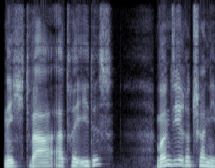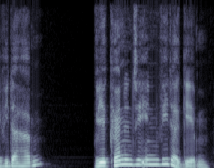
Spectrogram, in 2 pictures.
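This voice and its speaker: A man's voice: a little high, very animated, normal speed, a bit bright, no room sound, studio quality, voice pushed up. A man voicing a cunning shapeshifter villain in an audiobook, smug and taunting as he negotiates with menace. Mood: bargaining. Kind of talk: audiobook character acting.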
